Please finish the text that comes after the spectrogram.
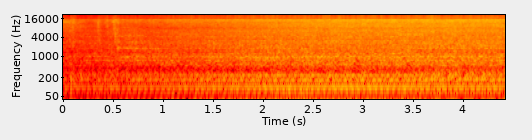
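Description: A 2010 Ford Escape engine idles while warming up after a water pump and thermostat replacement, a steady low rumble that swells slightly at the start and then holds even and close.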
